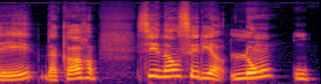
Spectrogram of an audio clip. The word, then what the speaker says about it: long: Se não, seria long ou court, tá? Então, long, somente sem o final, sem a pronúncia do G, e court, sem o final da pronúncia do T, d'accord?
